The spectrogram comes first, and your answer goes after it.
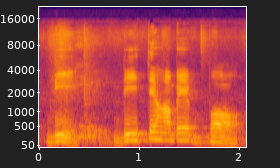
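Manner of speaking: normal talking voice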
